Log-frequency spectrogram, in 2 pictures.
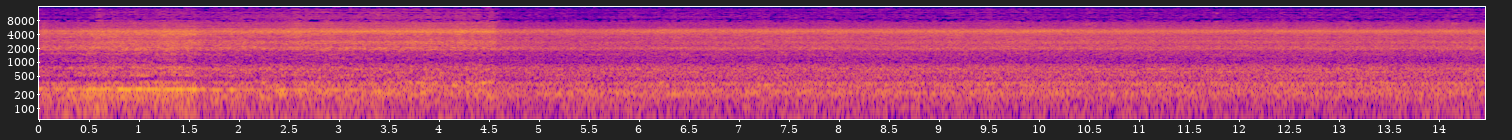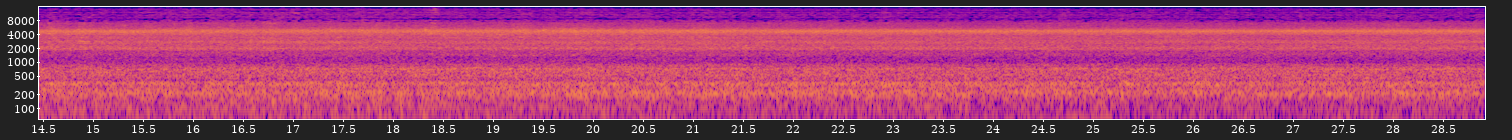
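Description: Freight train passing on the rails: a steady hum from the PKP ET22 electric locomotive, louder in the first few seconds, then a long string of ballast hopper wagons rolling by with an even rumble of wheels on track and a faint high whine.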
